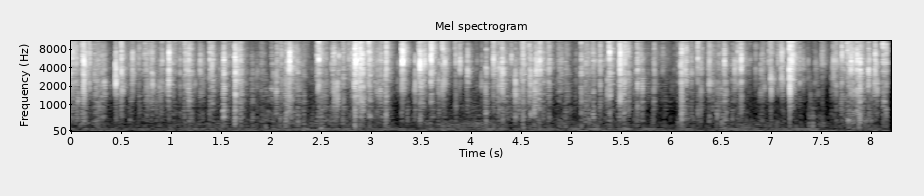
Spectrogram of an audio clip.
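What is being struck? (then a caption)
Thin plastic trading card pack wrapper. Fingertips crinkle and fold a small Topps trading card pack in a thin, printed plastic wrapper. The result is a continuous run of bright, crackly crinkles with quick, sharp snaps that fade almost instantly, and very little low end.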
